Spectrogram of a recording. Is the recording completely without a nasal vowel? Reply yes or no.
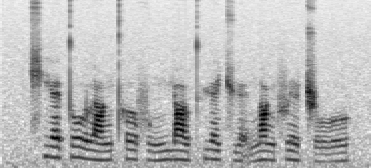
yes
